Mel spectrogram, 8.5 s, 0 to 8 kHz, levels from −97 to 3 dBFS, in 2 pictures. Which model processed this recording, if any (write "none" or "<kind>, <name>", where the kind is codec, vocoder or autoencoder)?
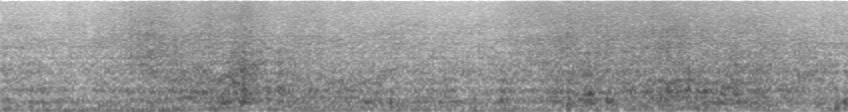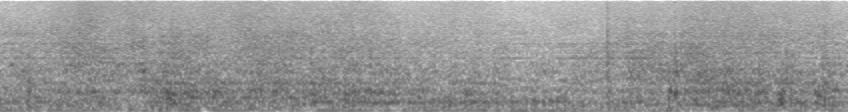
codec, SNAC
